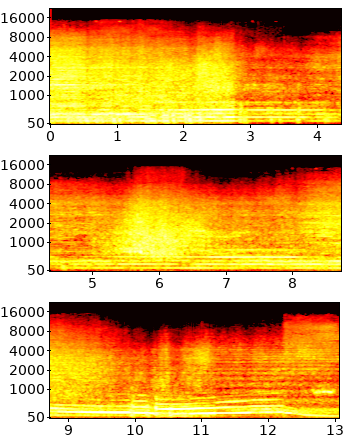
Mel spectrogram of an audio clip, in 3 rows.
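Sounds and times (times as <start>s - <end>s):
tyres spinning and spraying snow: 4.9s - 8.8s
car engine revving hard: 4.9s - 12.9s.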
